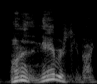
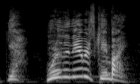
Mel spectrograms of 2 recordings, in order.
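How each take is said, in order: First: Quiet echo. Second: Quick confirmation. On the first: Dad repeats daughter's news. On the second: Daughter confirms the news. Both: Retold or imitated.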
